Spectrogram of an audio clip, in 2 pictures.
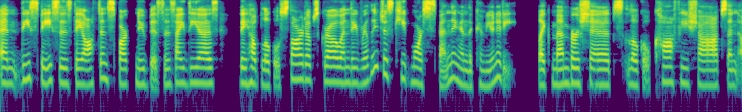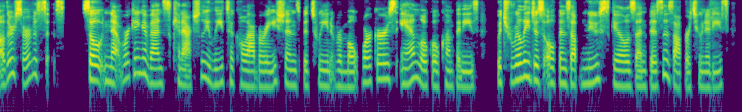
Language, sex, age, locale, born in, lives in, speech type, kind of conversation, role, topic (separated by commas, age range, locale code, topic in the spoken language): English, female, 35-39, en-US, United States, United States, read, expert-assistant, expert, How can small countries protect their economies from global financial crises?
